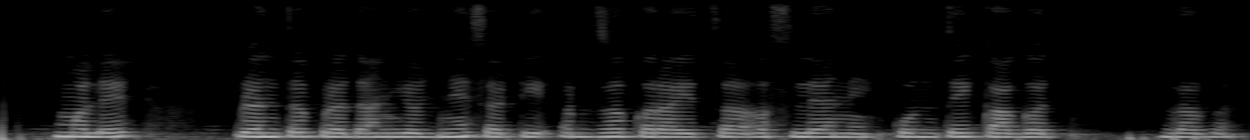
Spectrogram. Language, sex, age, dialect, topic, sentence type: Marathi, female, 60-100, Varhadi, banking, question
